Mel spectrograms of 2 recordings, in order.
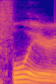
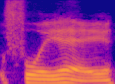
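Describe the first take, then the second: First: It is said with an American pronunciation. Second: It is said with a Canadian pronunciation. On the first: The speaker calls it right. "saying foyer instead of foyer" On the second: The speaker calls it wrong. "removing all the Canadian-isms from my accent"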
